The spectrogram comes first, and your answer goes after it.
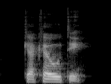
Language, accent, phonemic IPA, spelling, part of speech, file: French, France, /ka.ka.o.te/, cacaoté, adjective, LL-Q150 (fra)-cacaoté.wav
- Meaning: with cocoa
